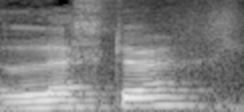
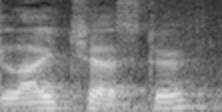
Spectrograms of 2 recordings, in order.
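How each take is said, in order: First: The name is said the British way. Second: The name is said the American way.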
